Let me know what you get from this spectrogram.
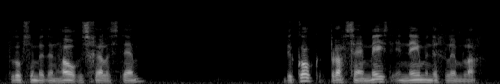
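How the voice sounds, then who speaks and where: Low-voiced man narrating an audiobook. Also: measured pace, slightly rough, dry recording, highs cut off. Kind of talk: scripted literary narration.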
